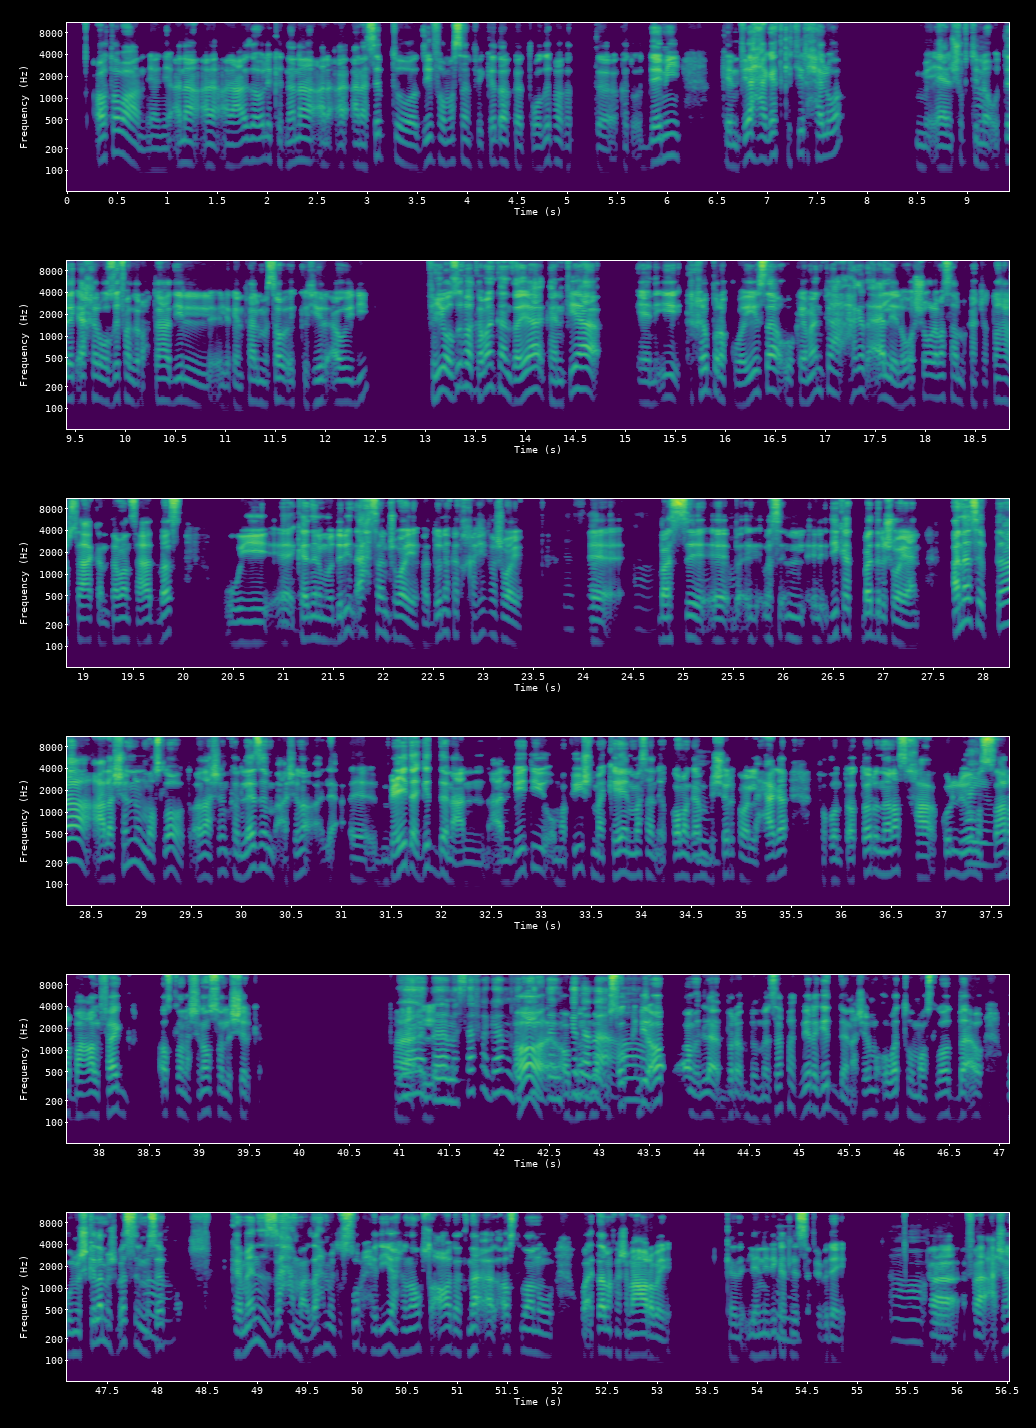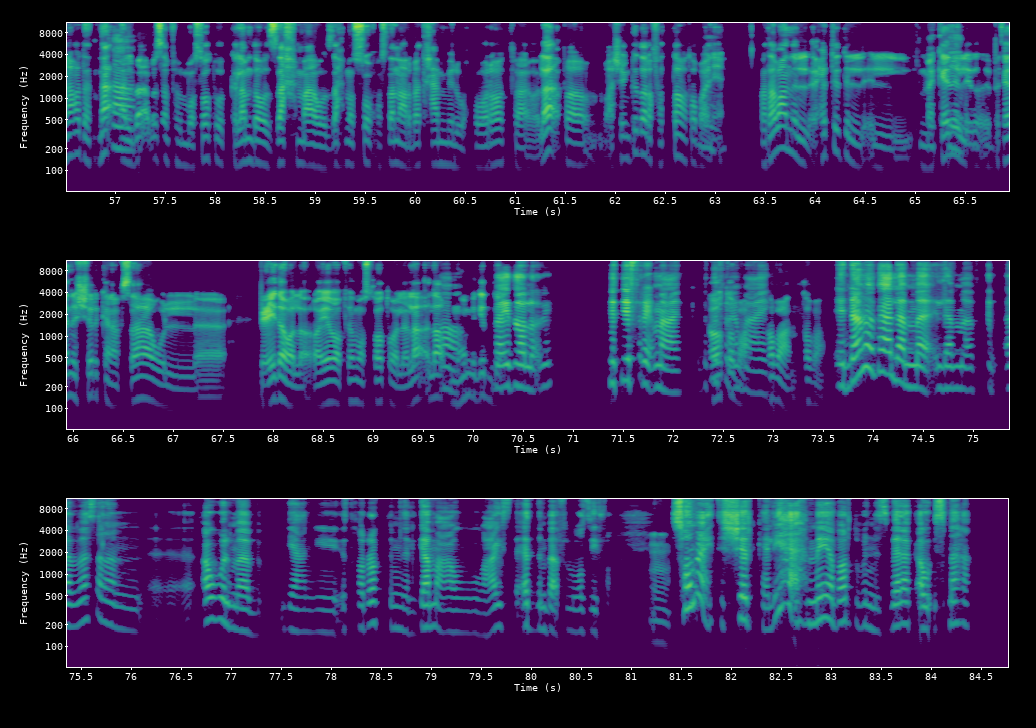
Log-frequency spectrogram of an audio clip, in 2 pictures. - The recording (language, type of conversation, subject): Arabic, podcast, إزاي تختار بين وظيفتين معروضين عليك؟
- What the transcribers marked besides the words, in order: tapping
